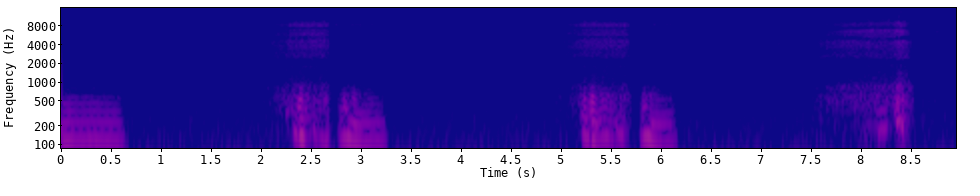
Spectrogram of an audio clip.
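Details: Sleeping Siberian Husky puppy named Asiri, a female kept as a family pet in Japan, snoring: slow raspy breaths come in pairs of rough, buzzing pulses roughly every three seconds, separated by quiet pauses.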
